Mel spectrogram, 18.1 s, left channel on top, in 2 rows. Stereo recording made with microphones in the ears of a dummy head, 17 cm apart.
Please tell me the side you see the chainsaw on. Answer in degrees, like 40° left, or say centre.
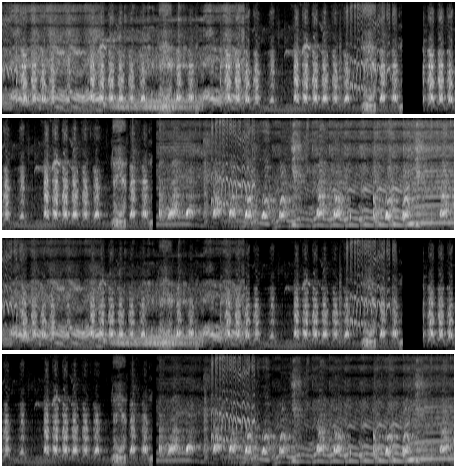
80° left.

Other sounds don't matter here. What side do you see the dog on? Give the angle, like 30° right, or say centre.
50° left.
